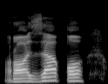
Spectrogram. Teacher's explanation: ওয়া মিম্মা রাযাকনাহুম কফ সাকিন আছে, কলকলা করতে হবে, একটু ধাক্কা দিতে হবে। রাযাক র ভারী, যা পাতলা, কফ ভারী।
